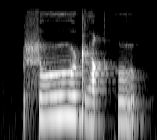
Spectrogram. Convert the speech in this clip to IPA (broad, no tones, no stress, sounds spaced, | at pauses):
ɬ uː ɖʱ ə q k u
